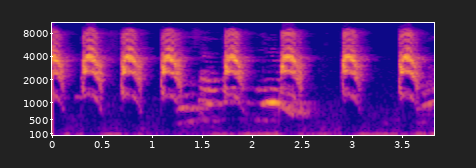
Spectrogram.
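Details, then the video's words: Long-tailed shrike giving harsh rasping squawks about every half second, with softer whistled notes between two of them. "MASTERAN BURUNG CENDET GACOR"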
